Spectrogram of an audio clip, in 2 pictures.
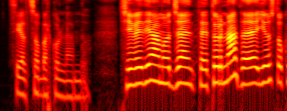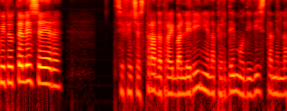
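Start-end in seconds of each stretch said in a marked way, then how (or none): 1.8-5.2 high, loud boozy goodbye; rowdy tipsy send-off; drunken Sophie's farewell. Acted. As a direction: call out brashly to the company.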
